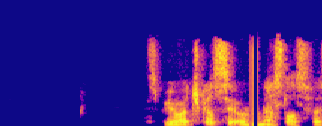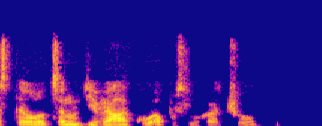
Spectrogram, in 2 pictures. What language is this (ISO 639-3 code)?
ces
